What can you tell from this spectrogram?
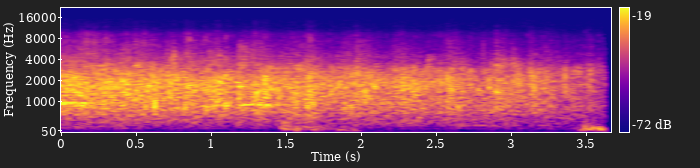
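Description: An audience applauds in a steady, dense wash of clapping that stays loud for the whole stretch and eases only slightly toward the end, with no voices standing out.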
